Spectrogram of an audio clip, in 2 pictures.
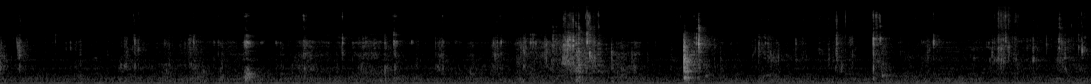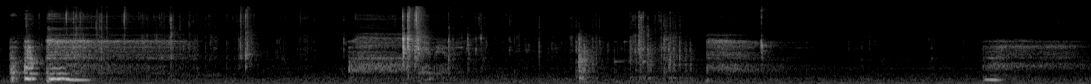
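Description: Close-miked chewing and crunching of fried seafood, in irregular bites and crackles with short pauses between them.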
